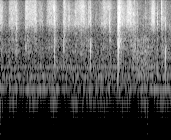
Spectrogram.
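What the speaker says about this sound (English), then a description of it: "Give that a shuffle." A deck of Ashes Reborn game cards being shuffled by hand, a fast run of soft riffling flicks and slaps, close and fairly quiet, over a faint steady background hum with no talking.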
